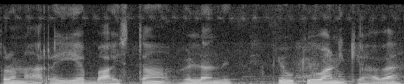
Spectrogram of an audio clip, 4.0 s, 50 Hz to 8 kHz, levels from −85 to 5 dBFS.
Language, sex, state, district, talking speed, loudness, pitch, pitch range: Tamil, male, Tamil Nadu, Kanyakumari, 120 wpm, -19 LUFS, 125 Hz, 115-130 Hz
